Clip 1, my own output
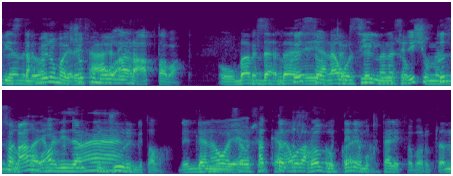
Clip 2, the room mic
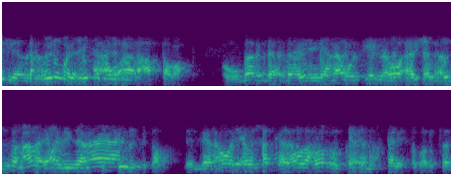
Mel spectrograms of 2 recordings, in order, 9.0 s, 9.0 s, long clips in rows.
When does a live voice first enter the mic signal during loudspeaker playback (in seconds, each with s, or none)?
3.7 s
